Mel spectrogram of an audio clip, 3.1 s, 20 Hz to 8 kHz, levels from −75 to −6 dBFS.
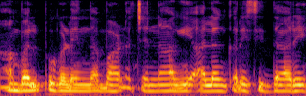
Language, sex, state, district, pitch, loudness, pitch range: Kannada, female, Karnataka, Chamarajanagar, 185 Hz, -16 LUFS, 180-190 Hz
